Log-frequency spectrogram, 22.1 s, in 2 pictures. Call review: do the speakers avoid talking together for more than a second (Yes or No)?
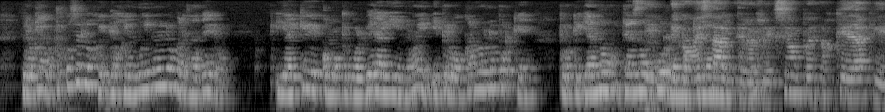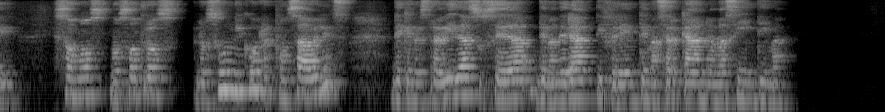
No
